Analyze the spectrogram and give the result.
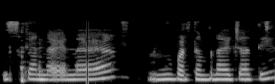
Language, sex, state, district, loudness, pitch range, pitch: Hindi, female, Bihar, Gaya, -22 LUFS, 225-245 Hz, 235 Hz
